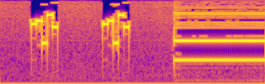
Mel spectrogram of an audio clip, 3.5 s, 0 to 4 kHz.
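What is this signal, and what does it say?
Five-tone selective call (ZVEI), heard as quick runs of five tones, tones of about 70 ms. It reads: 89227 89227
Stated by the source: ZVEI five-tone selective call 85385 received on an SDR.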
